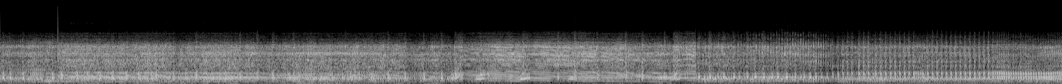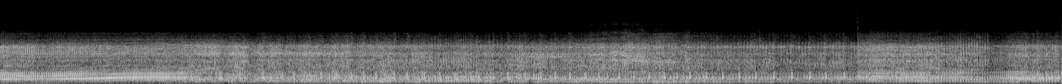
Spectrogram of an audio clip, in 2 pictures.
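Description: A motorcycle engine roars up close and rises and falls as it revs.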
